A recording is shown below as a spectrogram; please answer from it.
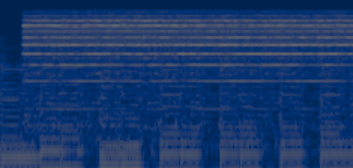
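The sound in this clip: A school bell rings for class with a loud, shrill, continuous electric ringing that starts abruptly and holds steady throughout, with a faint low pulsing beneath it and no voices.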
